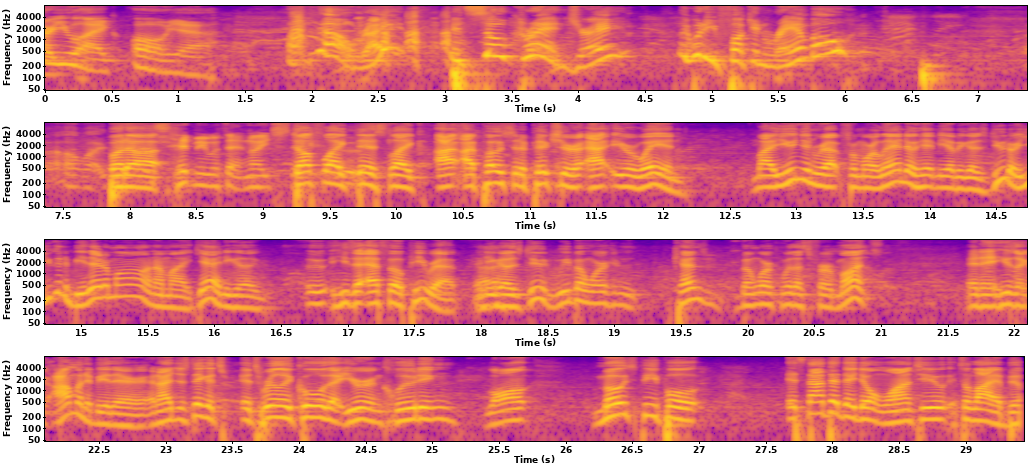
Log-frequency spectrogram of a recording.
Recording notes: We are joining you guys LIVE this week for the big Failure to Stop Meetup & Valor Bare Knuckle fight event.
